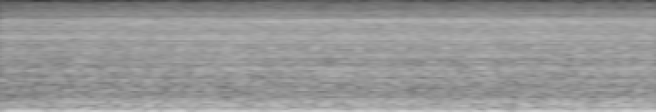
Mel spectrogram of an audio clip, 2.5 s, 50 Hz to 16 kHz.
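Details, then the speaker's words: 2012 Ram 1500 Hemi started after sitting all spring and summer: rough, throbbing low growl over the idle without clear knocks; owner suspects a vacuum leak or dirt in the water pump. "yeah you can hear some growling going on it's either a vacuum leak or uh some dirt the uh dirt and the um water pump"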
